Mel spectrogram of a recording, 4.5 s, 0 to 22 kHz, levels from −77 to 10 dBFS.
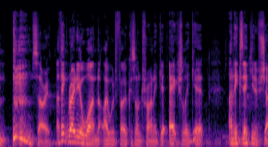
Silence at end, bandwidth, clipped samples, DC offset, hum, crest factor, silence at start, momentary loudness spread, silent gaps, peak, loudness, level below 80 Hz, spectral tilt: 0 s; 16 kHz; under 0.1%; under 0.1%; none; 18 dB; 0 s; 9 LU; none; -2 dBFS; -21 LUFS; -50 dBFS; -4.5 dB/octave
